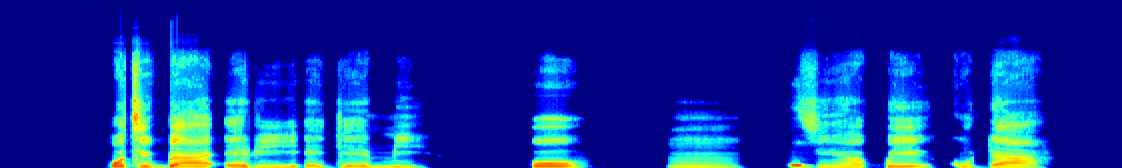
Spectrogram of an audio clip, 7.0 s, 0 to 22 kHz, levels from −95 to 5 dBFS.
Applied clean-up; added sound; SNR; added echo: neural mask model Resemble Enhance denoiser.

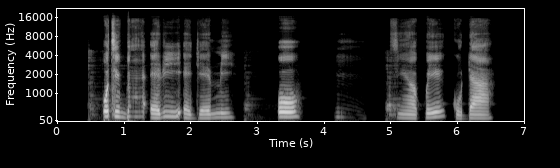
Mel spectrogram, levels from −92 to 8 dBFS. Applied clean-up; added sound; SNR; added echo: neural mask model DeepFilterNet 3.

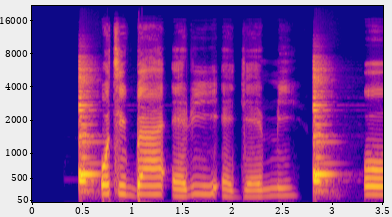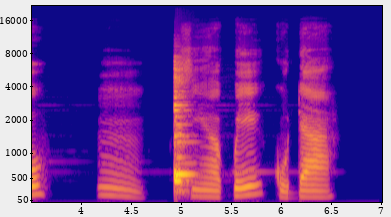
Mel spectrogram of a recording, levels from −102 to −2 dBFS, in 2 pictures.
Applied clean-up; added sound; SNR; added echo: none; Cowbell; -4 dB; none.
